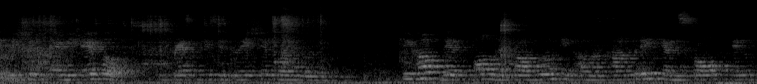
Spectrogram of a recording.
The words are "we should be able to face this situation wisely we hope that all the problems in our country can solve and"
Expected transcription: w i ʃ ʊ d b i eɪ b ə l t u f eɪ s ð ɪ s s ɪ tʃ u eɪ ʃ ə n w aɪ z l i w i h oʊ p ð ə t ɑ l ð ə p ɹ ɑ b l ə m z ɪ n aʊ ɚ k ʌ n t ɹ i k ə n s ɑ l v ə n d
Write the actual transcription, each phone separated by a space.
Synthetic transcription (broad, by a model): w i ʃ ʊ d b i eɪ b ə l t u p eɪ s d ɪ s s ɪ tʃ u eɪ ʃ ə n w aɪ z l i w i h oʊ p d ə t ɑ l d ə p ɹ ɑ b l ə m ɪ n aʊ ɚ k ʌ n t ɹ i k ə n s ɑ l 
